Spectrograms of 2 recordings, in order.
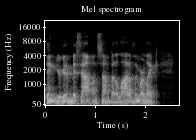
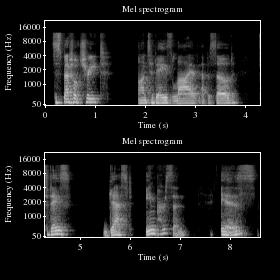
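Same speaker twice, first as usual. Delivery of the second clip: excited build-up; 5 semitones higher, slower than usual. Acted. Hyped guest introduction build-up.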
